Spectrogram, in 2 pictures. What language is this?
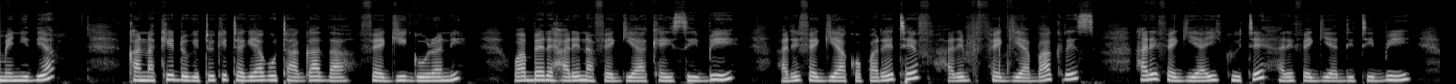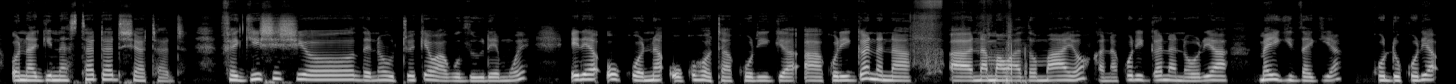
Kikuyu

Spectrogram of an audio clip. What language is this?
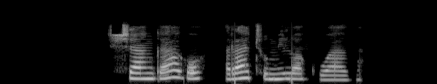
Taita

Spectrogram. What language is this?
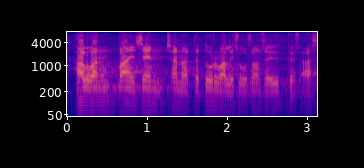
Finnish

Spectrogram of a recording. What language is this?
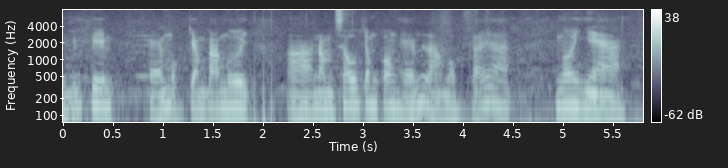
Vietnamese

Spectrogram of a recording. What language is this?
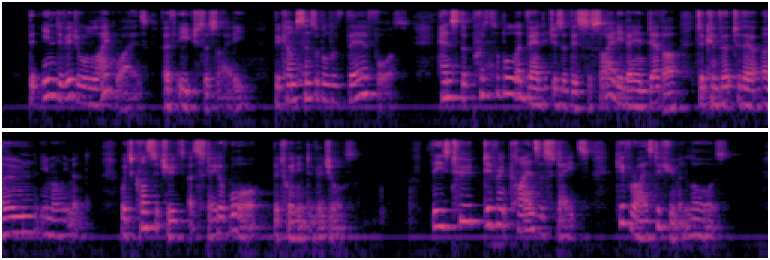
English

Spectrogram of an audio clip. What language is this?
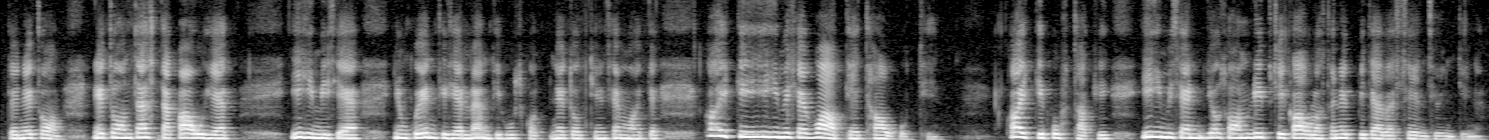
Finnish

